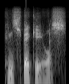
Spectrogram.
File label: "Conspicuous", American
